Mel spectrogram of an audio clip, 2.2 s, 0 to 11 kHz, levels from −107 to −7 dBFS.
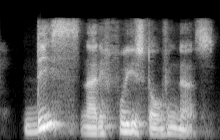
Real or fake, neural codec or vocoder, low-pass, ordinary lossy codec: fake; codec, 16 kHz, 0.9 kbps, LongCat-Audio-Codec; 7.2 kHz; AAC, 64 kbps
